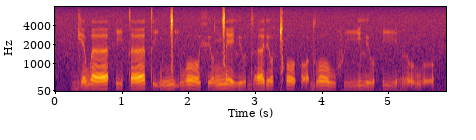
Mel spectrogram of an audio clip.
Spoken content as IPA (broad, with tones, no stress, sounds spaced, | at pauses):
ɡʲ ɛ˨˦ w ɜː˨˦ h i˥˨ t ɜː˨˦ t ḭ˥˨ w ŋ͡ǀ ḭ˥˨ w oː˥˨ xʲ o˨˦ ŋ͡ǀ e˥˨ lʲ u˨˦ dʱ ɜ˨˦ ɾʲ o˨˦ ǀʰ o˥˨ ʔ ɔ̰˥˨ d w oː˥˨ w f iː˨˦ lʲ u˨˦ h iː˥˨ r o̰˥˨ w o̰˨˦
